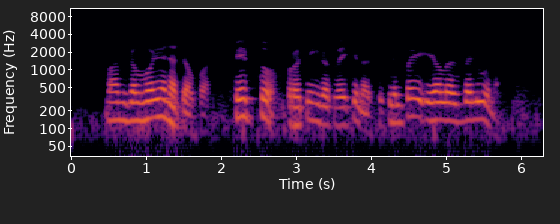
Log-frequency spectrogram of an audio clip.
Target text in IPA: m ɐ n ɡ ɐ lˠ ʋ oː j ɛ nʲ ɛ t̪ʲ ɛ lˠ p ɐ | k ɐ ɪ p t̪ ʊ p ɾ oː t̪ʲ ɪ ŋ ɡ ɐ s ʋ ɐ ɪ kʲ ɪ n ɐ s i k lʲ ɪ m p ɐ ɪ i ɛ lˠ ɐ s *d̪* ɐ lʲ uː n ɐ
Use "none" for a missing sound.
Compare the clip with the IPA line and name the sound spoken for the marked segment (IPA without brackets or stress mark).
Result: d̪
